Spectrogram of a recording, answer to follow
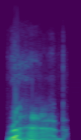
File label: "rehab", British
